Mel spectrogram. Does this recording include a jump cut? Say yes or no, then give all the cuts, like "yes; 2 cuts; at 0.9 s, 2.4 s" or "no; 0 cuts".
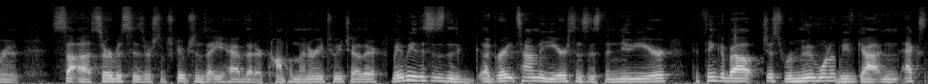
yes; 3 cuts; at 3.9 s, 7.6 s, 8.4 s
